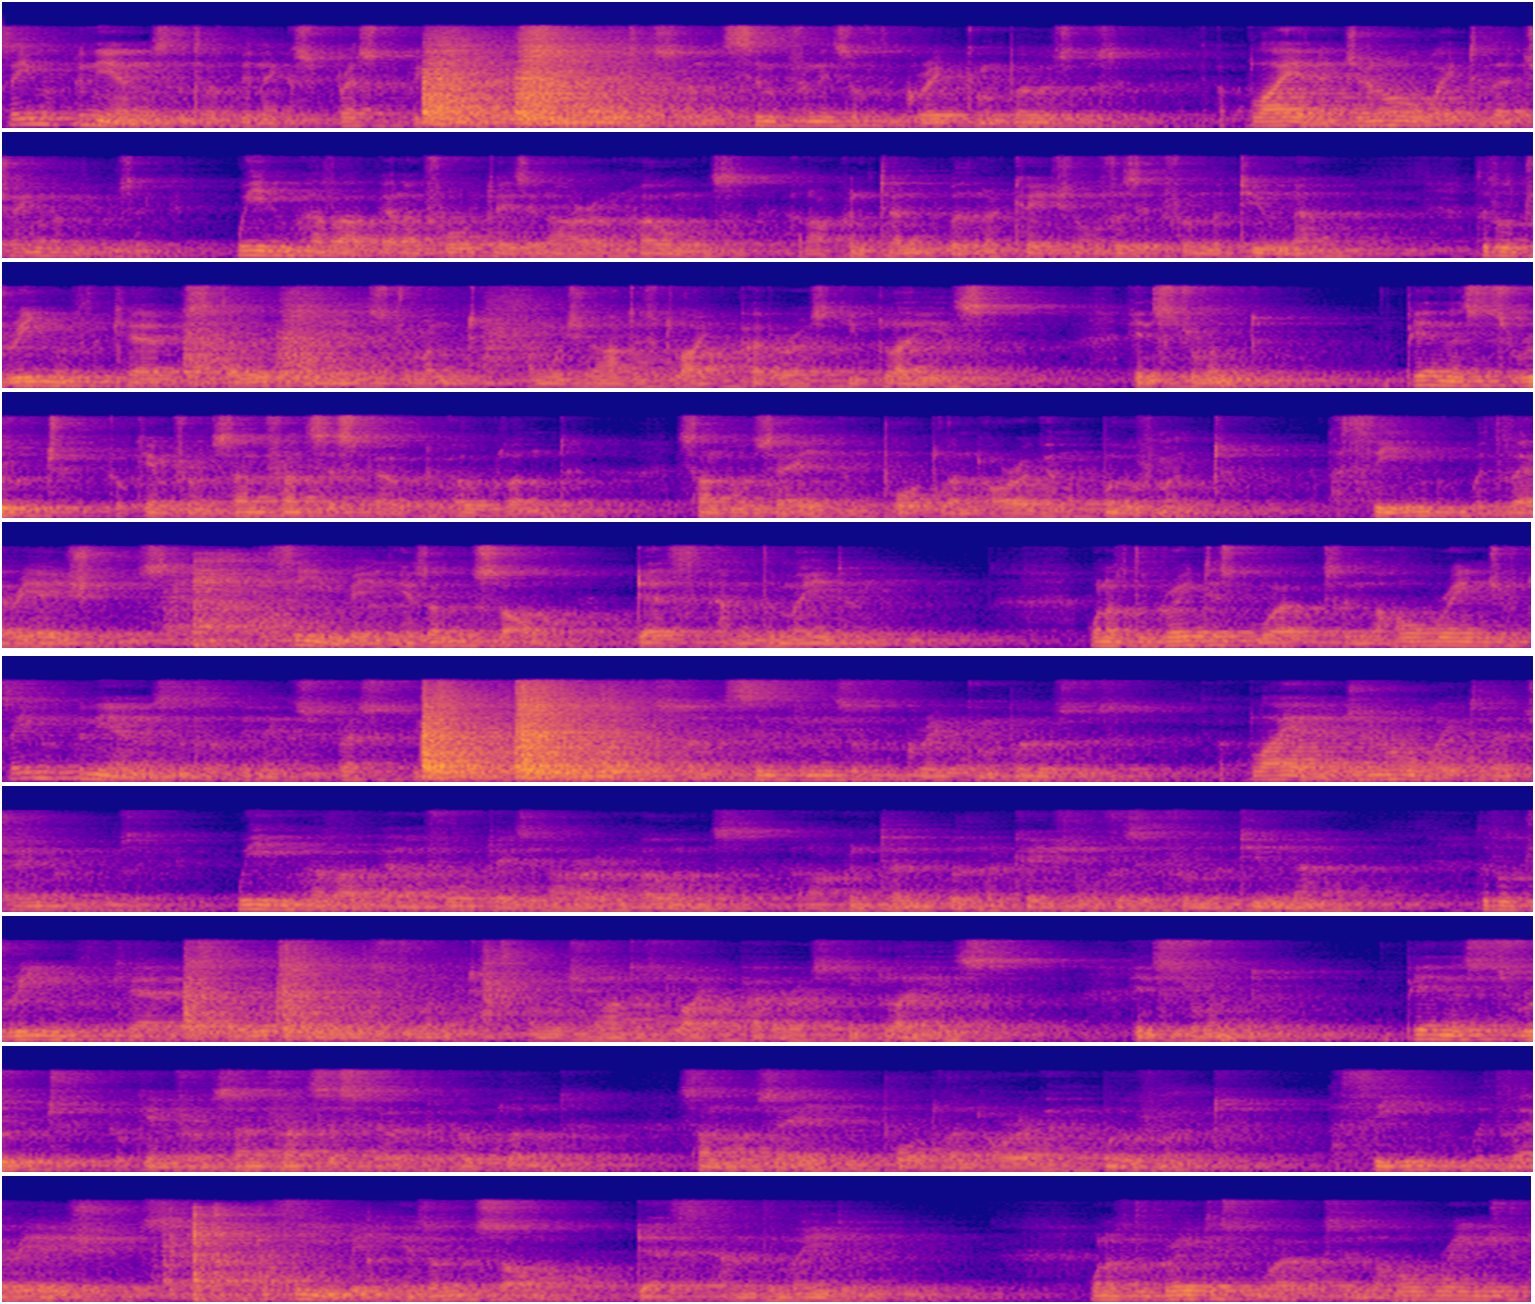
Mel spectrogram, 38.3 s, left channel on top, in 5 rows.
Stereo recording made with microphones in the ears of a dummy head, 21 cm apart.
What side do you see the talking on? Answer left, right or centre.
left.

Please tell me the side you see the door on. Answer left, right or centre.
right.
